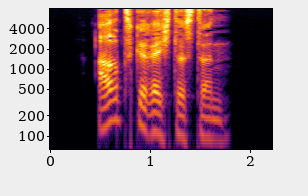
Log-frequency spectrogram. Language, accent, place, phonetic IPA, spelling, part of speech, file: German, Germany, Berlin, [ˈaːʁtɡəˌʁɛçtəstn̩], artgerechtesten, adjective, De-artgerechtesten.ogg
- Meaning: 1. superlative degree of artgerecht 2. inflection of artgerecht: strong genitive masculine/neuter singular superlative degree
